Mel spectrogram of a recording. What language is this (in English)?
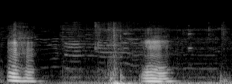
Wolof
